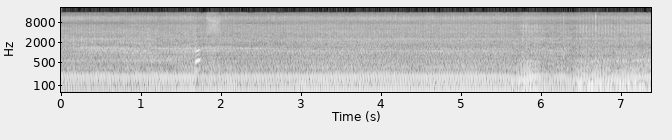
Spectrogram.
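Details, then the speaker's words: Old small single-cylinder generator, fuel filter removed and fuel squirted in: it starts and holds a steady, even drone with no misses or surging, running normally. "well I got the fuel filter off you open this up and skirt some of that in there and close it up [Applause] hey it's running"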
